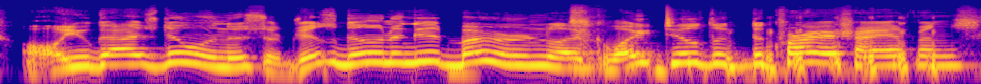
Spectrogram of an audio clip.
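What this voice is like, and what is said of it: Put-on Southern Texan accent. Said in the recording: “Texas accent. That sounded a little Southern ... I'm doing a Texan accent.”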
